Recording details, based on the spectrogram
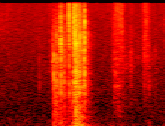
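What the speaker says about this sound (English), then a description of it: "Last shuffle." Tarot cards being shuffled, one quick crisp riffle up close followed by a couple of soft card taps, no talking.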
